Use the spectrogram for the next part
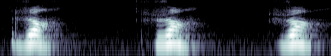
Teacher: letter this raw is quite different than the American R because the raw is pronounced with the front tongue touching the oral cavity while some vibration is happening in the vocal cords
